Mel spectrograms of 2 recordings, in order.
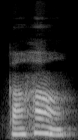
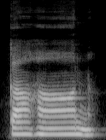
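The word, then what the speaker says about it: کہاں: Udu it mean where kaha kah so we start pronouncing this n but we don't finish it kaha if you pronounce the full n it will be Kahan Kahan say slowly Kahan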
